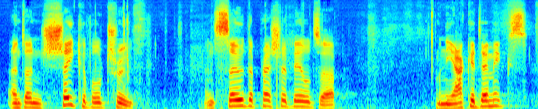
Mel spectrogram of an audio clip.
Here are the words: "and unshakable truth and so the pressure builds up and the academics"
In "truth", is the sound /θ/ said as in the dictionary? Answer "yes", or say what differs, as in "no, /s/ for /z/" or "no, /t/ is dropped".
yes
